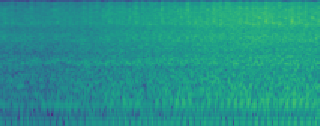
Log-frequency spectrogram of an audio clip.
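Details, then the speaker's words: Proton Wira, running on old, poor fuel: very quiet, steady low idle with an even, slightly lumpy rumble; the formerly noisy fuel pump is now silent, so it runs normally. "Sounds Sounds good. Sounds good, mate. What's next? Imagine what it would sound like with some clean fuel in it."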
